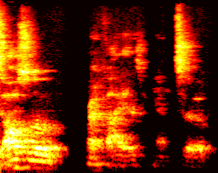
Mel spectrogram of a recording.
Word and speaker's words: Faiyaz: Brent Faiyaz.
